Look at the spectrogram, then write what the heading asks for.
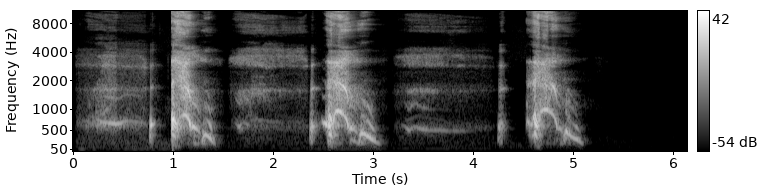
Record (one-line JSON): {"three_cough_length": "6.1 s", "three_cough_amplitude": 32564, "three_cough_signal_mean_std_ratio": 0.38, "survey_phase": "alpha (2021-03-01 to 2021-08-12)", "age": "45-64", "gender": "Female", "wearing_mask": "No", "symptom_none": true, "smoker_status": "Never smoked", "respiratory_condition_asthma": false, "respiratory_condition_other": true, "recruitment_source": "REACT", "submission_delay": "1 day", "covid_test_result": "Negative", "covid_test_method": "RT-qPCR"}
